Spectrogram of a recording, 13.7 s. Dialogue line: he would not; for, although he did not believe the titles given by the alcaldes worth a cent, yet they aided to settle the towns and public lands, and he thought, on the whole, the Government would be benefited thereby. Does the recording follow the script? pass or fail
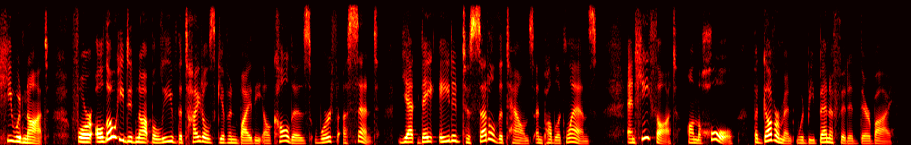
pass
